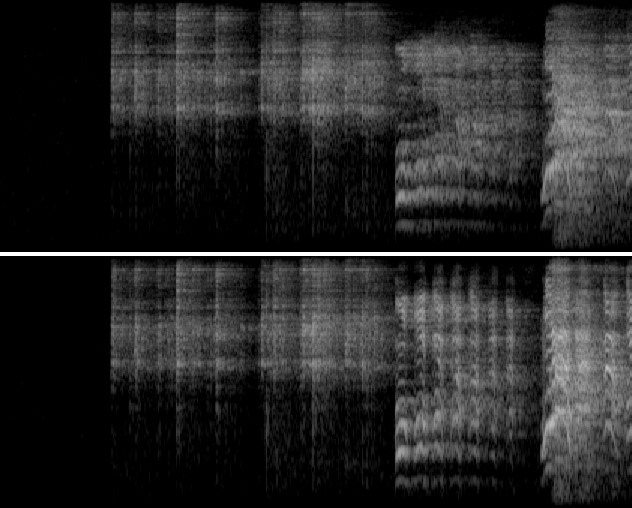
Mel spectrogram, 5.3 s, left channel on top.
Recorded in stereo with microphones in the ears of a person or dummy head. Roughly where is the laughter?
Right.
